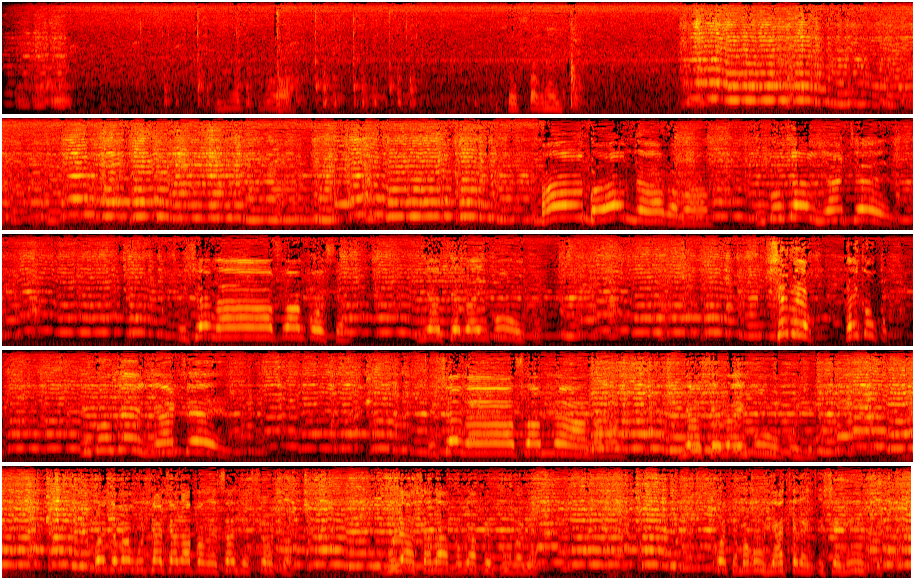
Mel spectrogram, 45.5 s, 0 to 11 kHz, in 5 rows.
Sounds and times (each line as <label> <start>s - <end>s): traditional street busker 0.0s - 45.5s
